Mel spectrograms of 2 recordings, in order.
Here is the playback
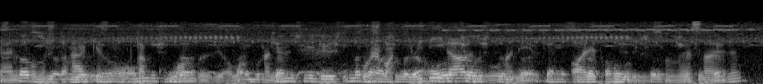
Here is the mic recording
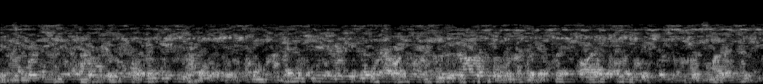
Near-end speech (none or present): none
